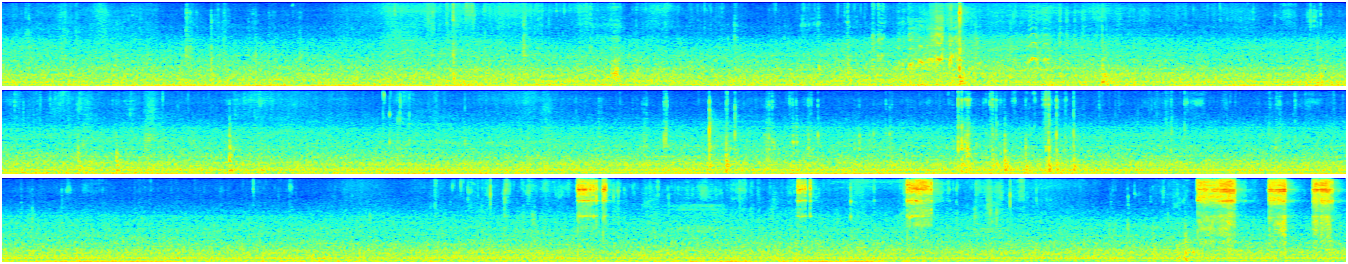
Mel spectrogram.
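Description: Screws being threaded by hand into metal retaining clips on a plastic splash shield, giving a few scattered light clicks and scrapes over a steady low hum. Near the end a ratchet starts clicking rapidly as the screws are snugged down.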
